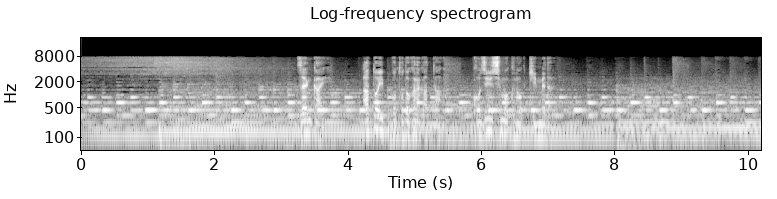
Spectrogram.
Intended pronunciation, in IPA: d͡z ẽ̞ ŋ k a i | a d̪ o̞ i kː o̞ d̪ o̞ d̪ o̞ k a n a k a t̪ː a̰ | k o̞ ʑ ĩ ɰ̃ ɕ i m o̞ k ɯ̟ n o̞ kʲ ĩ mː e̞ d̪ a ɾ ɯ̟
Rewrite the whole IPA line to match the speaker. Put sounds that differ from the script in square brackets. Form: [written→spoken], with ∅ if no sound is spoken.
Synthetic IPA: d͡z ẽ̞ ŋ k a i | a [d̪→t̪] o̞ i [kː→pː] o̞ [d̪→t̪] o̞ d̪ o̞ k a n a k a t̪ː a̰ | k o̞ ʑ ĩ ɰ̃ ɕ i m o̞ k ɯ̟ n o̞ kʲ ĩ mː e̞ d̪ a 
